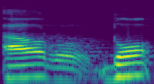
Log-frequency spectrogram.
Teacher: را ساکن ہے، اس کو پر پڑھیں گے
